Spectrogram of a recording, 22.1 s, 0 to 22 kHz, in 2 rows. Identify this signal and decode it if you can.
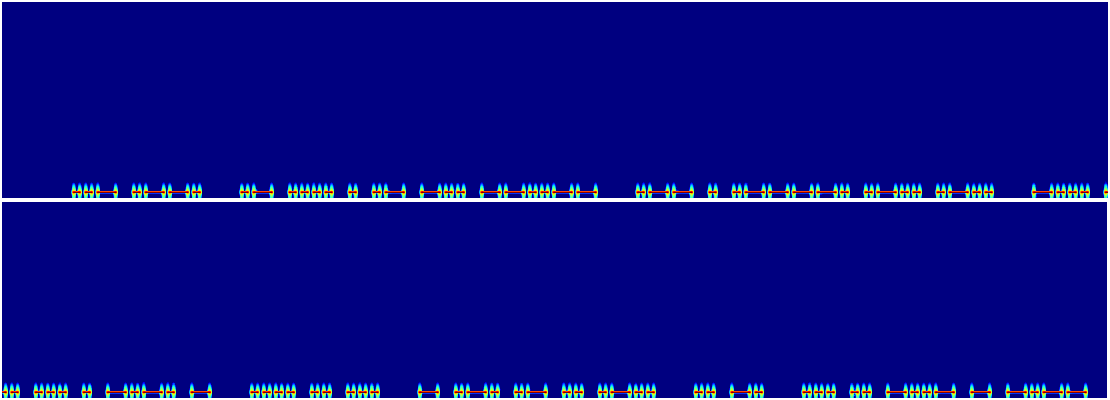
Morse code, heard as a keyed tone, about 20 wpm, 700 Hz. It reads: UP AHEAD, WE'LL BISECT HIS TRAIL IN SIXTY
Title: A Sound Of Thunder 20wpm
